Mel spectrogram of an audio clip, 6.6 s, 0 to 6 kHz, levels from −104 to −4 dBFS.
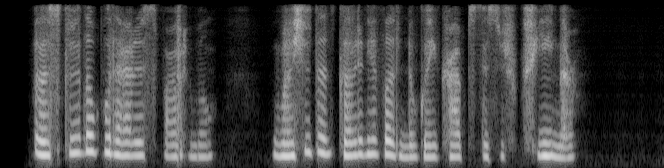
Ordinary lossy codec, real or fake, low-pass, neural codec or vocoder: MP3, 48 kbps; fake; 5.4 kHz; autoencoder, 44.1 kHz, a latent of 192 numbers a frame, MeloTTS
